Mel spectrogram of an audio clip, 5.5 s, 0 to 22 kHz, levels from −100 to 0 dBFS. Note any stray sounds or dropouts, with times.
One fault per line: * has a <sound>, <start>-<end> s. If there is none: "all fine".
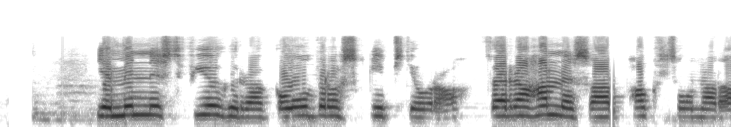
* has a dropout, 4.6-4.6 s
